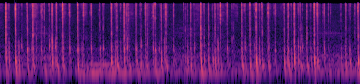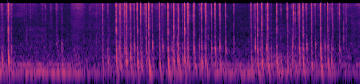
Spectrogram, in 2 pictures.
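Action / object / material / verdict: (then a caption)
tap / plastic laptop keyboard / plastic / none. Fingertips of both hands type fast on a backlit laptop keyboard with plastic keys. A dense run of short, sharp clicks plays over a steady low hum, thinning briefly near the middle before picking back up to the end.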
